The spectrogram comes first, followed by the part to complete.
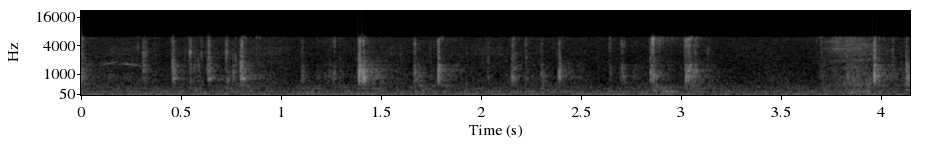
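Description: Typing on a computer keyboard: faint, irregular key clicks, a few a little louder than the rest.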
